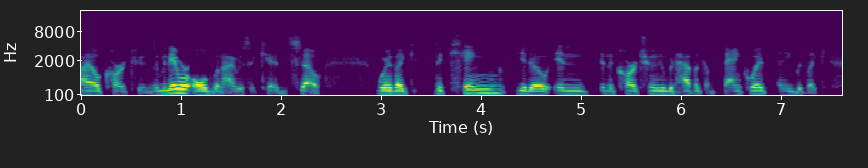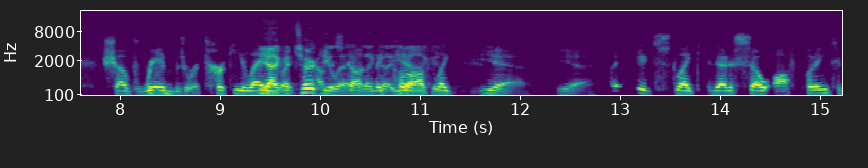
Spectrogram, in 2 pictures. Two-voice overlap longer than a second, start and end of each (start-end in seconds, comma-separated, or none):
9.3-11.4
